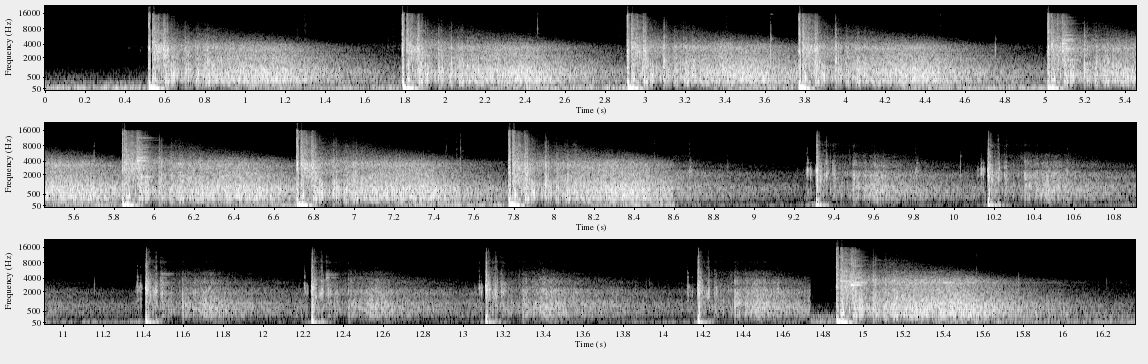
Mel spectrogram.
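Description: Loud close shots from a Smith & Wesson M&P Pro Series CORE pistol, around fourteen sharp cracks fired at a steady pace, each with a short ringing decay.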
